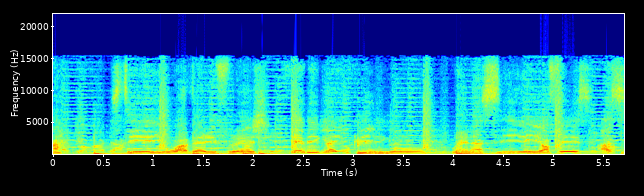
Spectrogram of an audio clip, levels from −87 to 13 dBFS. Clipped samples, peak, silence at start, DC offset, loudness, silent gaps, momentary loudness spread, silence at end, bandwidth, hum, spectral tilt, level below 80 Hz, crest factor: 0.3%; 0 dBFS; 0 s; under 0.1%; -10 LUFS; none; 6 LU; 0 s; 16.5 kHz; none; -4.5 dB/octave; -18 dBFS; 10 dB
